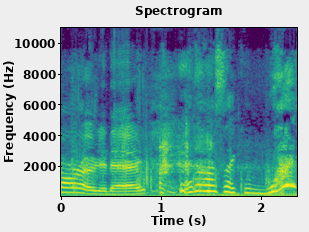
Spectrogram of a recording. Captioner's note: both laugh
